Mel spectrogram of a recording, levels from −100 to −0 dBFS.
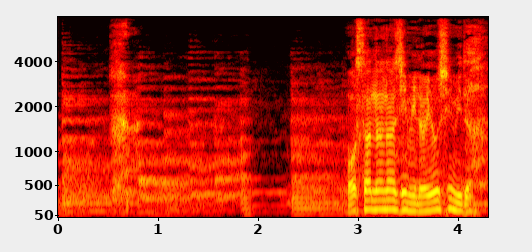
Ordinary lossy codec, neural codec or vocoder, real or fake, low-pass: none; codec, 16 kHz, 8 kbps, FreqCodec, larger model; fake; none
